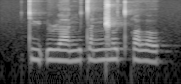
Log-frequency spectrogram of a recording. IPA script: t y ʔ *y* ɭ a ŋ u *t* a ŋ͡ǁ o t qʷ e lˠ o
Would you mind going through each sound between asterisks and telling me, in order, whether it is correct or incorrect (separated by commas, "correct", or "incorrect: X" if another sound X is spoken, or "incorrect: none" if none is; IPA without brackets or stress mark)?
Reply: correct, correct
